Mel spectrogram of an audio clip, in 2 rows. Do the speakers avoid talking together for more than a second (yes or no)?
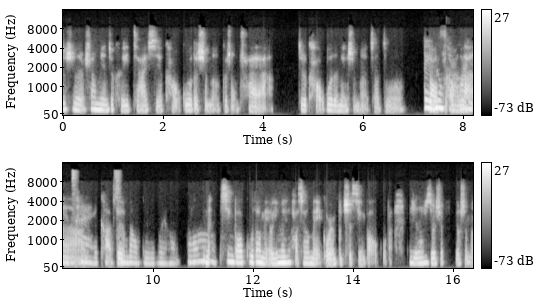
no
